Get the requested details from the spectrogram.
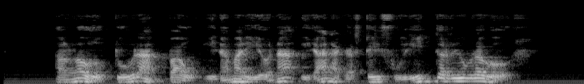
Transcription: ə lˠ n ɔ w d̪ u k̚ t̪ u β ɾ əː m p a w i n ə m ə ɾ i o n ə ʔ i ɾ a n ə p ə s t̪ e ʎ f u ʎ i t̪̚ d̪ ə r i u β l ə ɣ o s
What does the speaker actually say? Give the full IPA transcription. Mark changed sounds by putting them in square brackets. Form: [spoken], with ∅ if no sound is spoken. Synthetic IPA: ə lˠ n ɔ w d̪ u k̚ t̪ u β ɾ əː m p a w i n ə m ə ɾ i o n ə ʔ i ɾ a n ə [k] ə s t̪ e ʎ f u ʎ i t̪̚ d̪ ə r i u β [ɾ] ə ɣ o s

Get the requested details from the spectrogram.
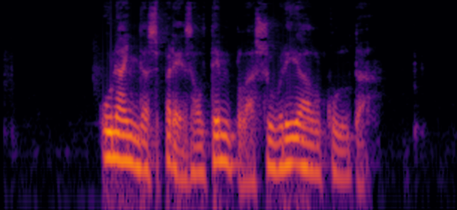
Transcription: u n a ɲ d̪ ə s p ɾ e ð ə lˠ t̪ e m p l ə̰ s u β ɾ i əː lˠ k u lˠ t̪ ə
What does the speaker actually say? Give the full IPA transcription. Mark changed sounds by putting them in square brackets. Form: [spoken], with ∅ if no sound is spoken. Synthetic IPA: u n a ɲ d̪ ə s p ɾ e [z] ə lˠ t̪ e m p l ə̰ s u β ɾ i əː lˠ k u lˠ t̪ ə

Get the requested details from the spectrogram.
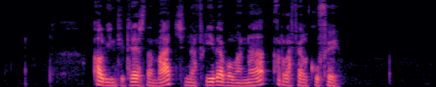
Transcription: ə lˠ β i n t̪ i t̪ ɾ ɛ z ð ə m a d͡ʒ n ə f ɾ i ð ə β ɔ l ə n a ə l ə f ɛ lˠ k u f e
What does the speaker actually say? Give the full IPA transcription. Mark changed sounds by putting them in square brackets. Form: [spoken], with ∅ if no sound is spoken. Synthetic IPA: ə lˠ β i n t̪ i t̪ ɾ ɛ z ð ə m a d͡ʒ n ə f ɾ i ð ə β ɔ l ə n a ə [r] ə f ɛ lˠ k u f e

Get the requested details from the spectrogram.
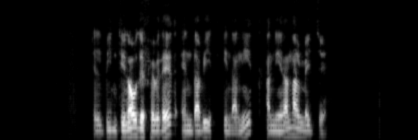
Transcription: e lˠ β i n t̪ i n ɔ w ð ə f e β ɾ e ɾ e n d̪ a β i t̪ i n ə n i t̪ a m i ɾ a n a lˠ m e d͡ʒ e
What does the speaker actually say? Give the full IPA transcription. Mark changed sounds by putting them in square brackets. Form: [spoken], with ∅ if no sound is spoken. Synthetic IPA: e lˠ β i n t̪ i n ɔ w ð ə f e β ɾ e ɾ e n d̪ a β i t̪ i n [a] n i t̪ a [n] i ɾ a n a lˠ m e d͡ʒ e

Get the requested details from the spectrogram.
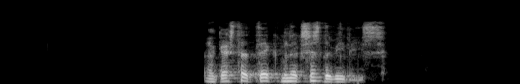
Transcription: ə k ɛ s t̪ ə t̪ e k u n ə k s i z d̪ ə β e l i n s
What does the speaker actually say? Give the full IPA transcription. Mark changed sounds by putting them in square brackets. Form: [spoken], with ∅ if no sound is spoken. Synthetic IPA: ə k ɛ s t̪ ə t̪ e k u n ə k s [e] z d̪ ə β [i] l i [∅] s

